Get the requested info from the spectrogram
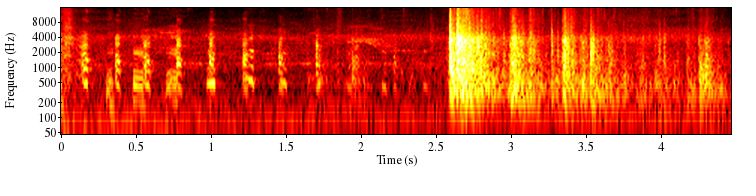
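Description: Long dry bamboo poles clattering as they are thrown down onto a pile: a sudden loud burst of hollow knocks and rattles starting about two and a half seconds in and lasting nearly two seconds.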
